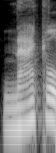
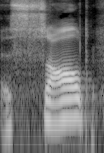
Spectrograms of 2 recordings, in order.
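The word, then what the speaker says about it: NaCl: network and cryptography library or short knuckle or actually pronounced salt to implement the talks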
